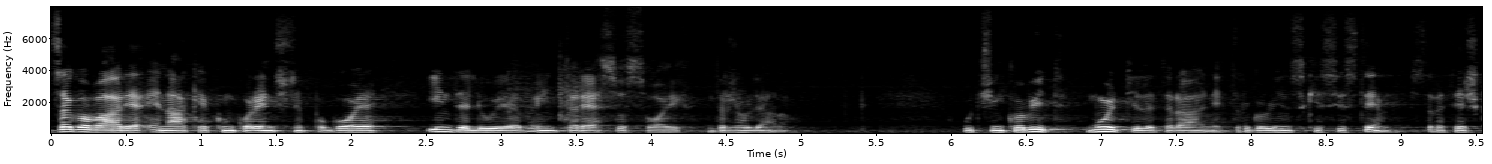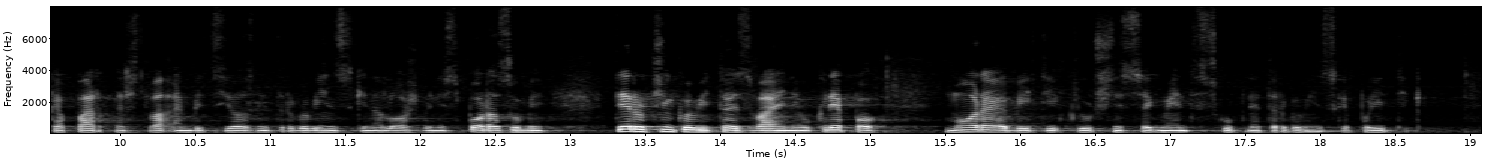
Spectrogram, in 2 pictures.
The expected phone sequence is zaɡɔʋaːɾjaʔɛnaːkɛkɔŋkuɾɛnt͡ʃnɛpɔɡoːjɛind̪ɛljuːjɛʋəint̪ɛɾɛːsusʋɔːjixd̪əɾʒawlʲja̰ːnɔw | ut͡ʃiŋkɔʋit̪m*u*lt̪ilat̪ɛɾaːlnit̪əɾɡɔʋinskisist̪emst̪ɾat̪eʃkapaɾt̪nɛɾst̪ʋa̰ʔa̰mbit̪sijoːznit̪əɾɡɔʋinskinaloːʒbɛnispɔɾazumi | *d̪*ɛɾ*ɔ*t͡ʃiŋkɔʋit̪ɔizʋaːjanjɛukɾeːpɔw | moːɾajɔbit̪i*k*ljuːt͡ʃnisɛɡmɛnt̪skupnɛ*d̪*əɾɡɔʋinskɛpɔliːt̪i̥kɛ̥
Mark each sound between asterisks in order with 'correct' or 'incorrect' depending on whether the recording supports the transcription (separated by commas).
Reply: correct, incorrect, incorrect, correct, incorrect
